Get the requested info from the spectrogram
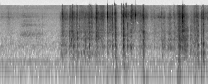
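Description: A cardboard product box being handled: irregular clicks, taps and rustles that start about a second in.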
